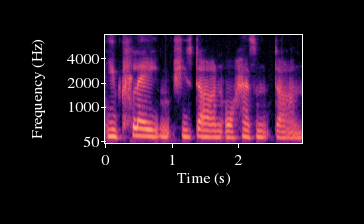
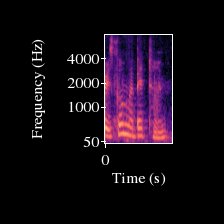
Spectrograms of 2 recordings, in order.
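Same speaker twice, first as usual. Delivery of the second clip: ordinary talk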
